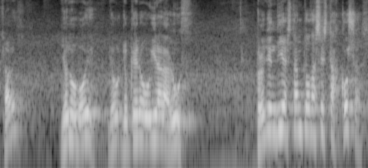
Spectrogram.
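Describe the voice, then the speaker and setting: A man's voice: high voice, moderate pace, warm tone, a little hiss or hum. A man from preaching a sermon as pastor, emphatic and full of rhetorical questions to the congregation. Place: church.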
